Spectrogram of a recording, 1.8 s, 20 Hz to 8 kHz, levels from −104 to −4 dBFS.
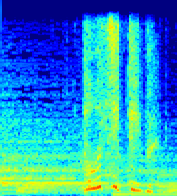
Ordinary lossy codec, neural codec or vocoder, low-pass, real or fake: none; none; 7.2 kHz; real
